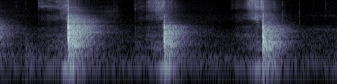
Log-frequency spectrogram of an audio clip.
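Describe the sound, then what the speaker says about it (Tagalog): Knife cutting fresh ginger lengthwise on a board: three sharp, close chops spaced about a second apart, each with a short ringing tail, in a quiet kitchen with no talk. "hiwain natin itong ating luya ng medyo pahaba"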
